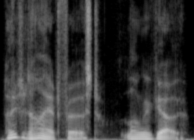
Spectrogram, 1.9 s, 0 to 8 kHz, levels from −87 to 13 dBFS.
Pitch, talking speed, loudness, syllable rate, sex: 115 Hz, 185 wpm, -16 LUFS, 5.6 syllables/s, male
